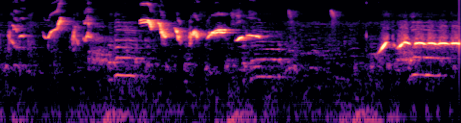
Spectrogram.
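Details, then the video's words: Oriental magpie-robin song of varied slurred whistles dropping in pitch, then a pause and a long, steady, sweet whistle rising at its start. "Burung kacer FULL MATERIAL"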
